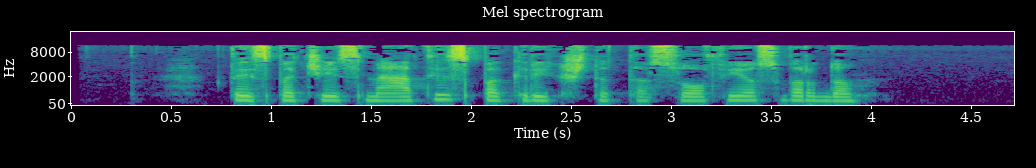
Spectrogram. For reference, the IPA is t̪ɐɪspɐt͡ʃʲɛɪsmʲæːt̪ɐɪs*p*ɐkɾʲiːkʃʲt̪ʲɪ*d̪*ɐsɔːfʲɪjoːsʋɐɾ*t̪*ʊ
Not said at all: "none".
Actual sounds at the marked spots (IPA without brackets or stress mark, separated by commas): p, t̪, d̪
